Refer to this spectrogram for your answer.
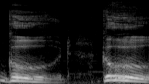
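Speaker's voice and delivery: very low, sinister, menacing villain voice. Describing a reaction to a tv episode, menacing. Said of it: "rub my hands menacingly together and just go".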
